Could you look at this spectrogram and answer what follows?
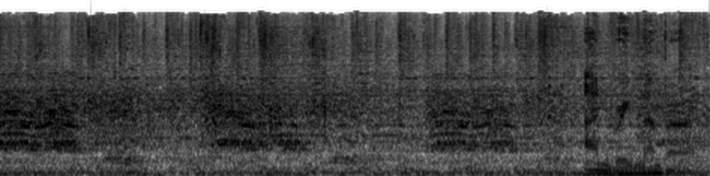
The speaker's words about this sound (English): And as it happens every single season, the box comes alive with the roar of the crowd ringing across the bayou.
